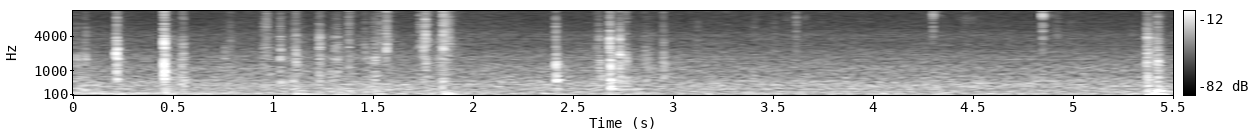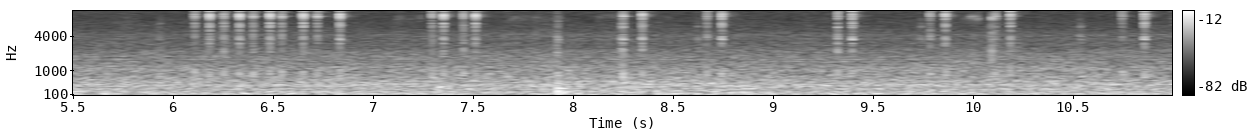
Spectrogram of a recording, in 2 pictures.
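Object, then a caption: Plastic computer keyboard. Fingertips, mostly of the right hand, tap keys on a full-size black plastic computer keyboard. Quiet, clicky typing comes in irregular bursts of short, sharp clicks over a steady low background rumble.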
